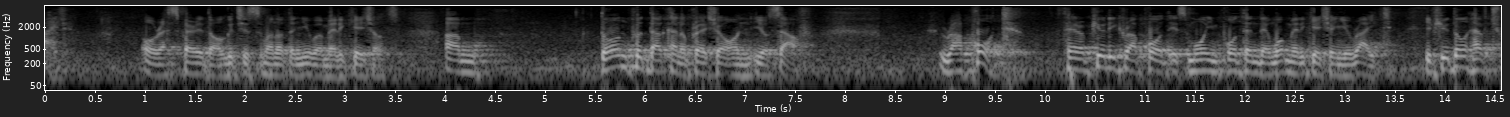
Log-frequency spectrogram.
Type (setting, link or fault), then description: setting, large echoing room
